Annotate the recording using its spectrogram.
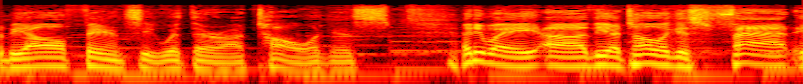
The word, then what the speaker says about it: autologous: How do you pronounce it? Hold on a second. I'm going to go right to Google. – Autologous. – Autologous. Boy, I butchered that.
